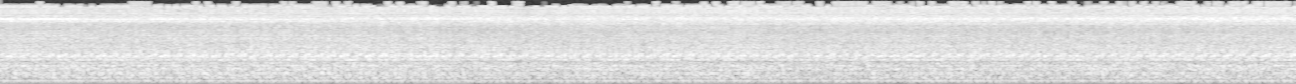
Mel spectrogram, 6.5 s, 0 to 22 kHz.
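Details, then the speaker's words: 16 kW diesel generator after a self-done valve job, head gasket still to fix, just started, about to take a 6 kW load: steady drone with a loose uneven beat, about three a second. Owner suspects a misfire, possibly the third cylinder, unconfirmed. "it sounds like it's a little it's hitting a little weird but got a misfire but we'll see"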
